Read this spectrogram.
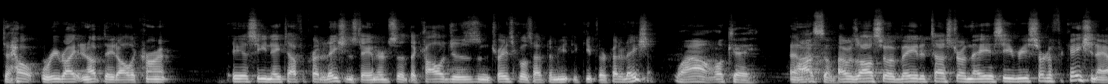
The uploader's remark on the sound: at the AMRA (Automotive Maintenance Repair Association) MAP (Motor Assurance Program) January 2024 conference.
